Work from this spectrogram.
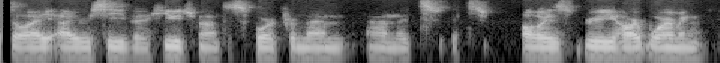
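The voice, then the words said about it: Irish accent. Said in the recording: “you lived here for years, and you've kept your accent very well”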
